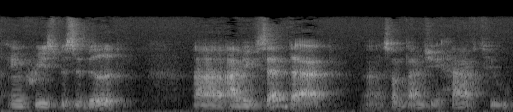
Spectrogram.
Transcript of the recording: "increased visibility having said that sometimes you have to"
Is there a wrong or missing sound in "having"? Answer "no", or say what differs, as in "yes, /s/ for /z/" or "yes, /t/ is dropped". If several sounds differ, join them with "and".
no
